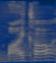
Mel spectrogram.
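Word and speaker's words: MiCAR: Uh, they recently managed to get Zero Hash Europe, authorized under, I think I'm pronouncing this right, my car.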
